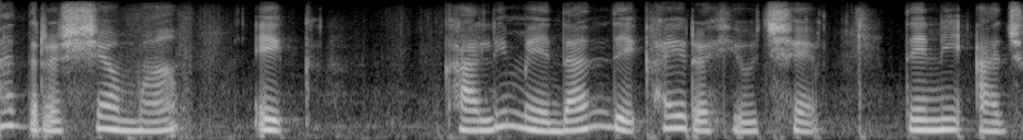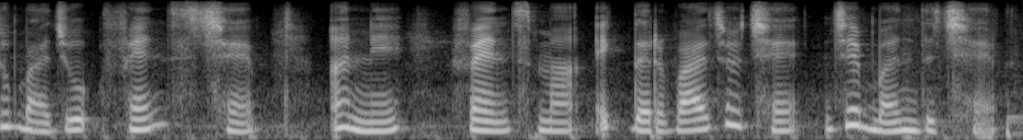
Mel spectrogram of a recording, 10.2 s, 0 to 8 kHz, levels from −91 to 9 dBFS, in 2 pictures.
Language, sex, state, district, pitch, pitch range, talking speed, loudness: Gujarati, female, Gujarat, Valsad, 220 Hz, 205-245 Hz, 115 wpm, -19 LUFS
